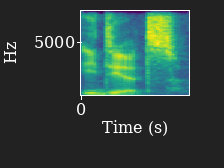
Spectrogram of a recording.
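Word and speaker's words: ідіот: That's why I recorded like we elect idiots. How do you say idiot in Ukrainian? Idiot. Like that. Idiot. Тупица, придурок. Тупой человек. This was in Russian, sorry. But in Ukrainian it's idiot, the same.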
